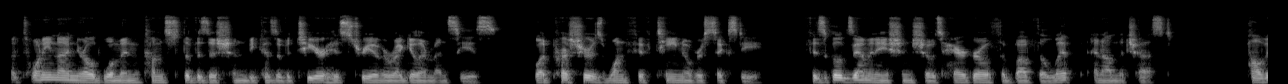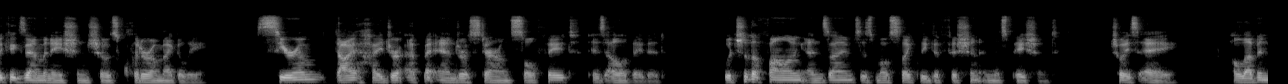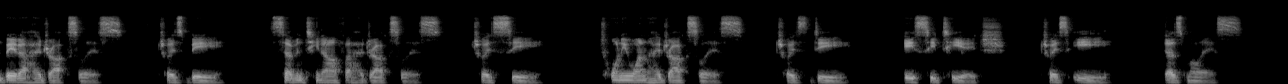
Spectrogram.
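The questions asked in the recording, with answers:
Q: Which of the following enzymes is most likely deficient in this patient?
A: C: 21 hydroxylase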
